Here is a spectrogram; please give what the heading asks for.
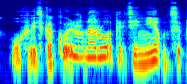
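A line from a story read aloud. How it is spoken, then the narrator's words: Heavy sigh. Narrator (Russian): тяжело вздохнув госпожа Обноскова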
